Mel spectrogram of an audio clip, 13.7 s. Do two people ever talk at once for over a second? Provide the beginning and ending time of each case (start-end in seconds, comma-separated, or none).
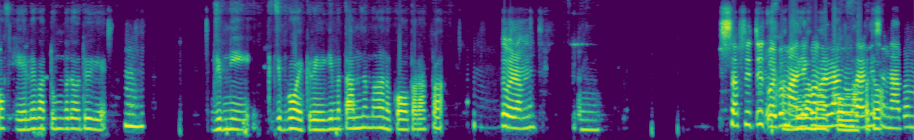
11.4-13.2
